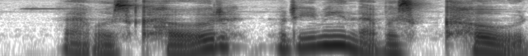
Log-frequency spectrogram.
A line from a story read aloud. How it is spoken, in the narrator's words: Young growled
